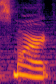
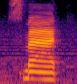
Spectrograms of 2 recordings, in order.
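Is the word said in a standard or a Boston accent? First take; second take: standard; Boston. First: It is said in a standard accent. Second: It is said in a Boston accent.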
